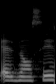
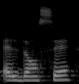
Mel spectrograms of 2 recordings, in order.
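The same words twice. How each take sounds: First: Mediterranean accent, with a closed final vowel. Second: Standard accent, with an open final vowel. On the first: "en français méditerranéen, on va dire" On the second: "En français standardisé, on va dire"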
